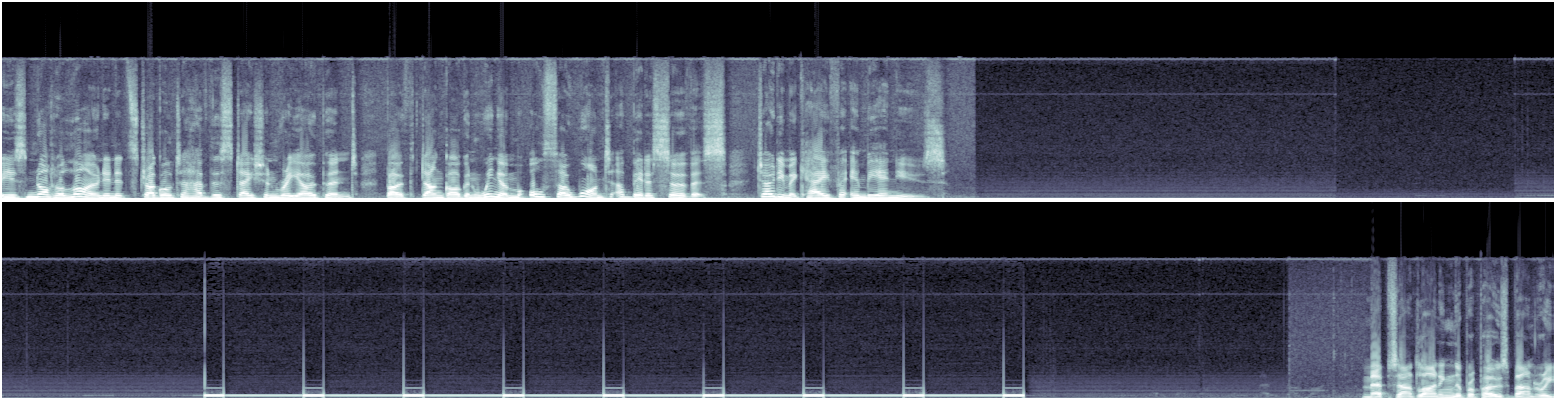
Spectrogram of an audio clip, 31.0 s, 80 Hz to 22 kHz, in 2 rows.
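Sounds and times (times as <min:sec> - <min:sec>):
faint hum: 0:00.0 - 0:30.3
steady line-up tone: 0:15.2 - 0:29.6
short beeps: 0:17.6 - 0:25.8.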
